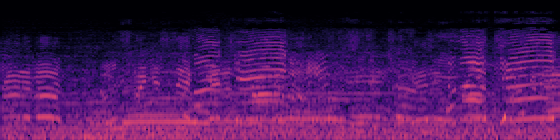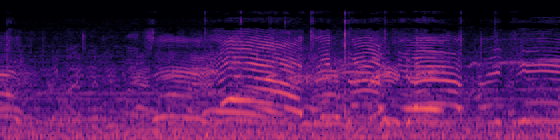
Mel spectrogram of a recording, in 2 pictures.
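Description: Spectators and coaches shouting encouragement from the sideline, many overlapping high-pitched voices calling out at once, loudest about six seconds in.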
